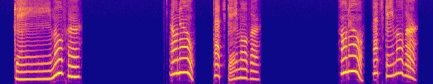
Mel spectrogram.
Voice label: Cute Pixie Says Game Over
